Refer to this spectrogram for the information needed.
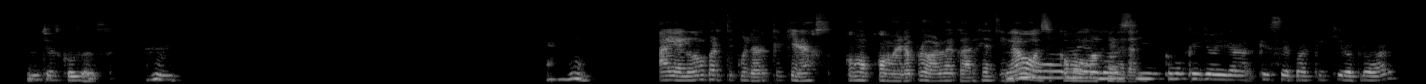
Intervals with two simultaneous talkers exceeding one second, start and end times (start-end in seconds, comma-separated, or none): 10.0-11.5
